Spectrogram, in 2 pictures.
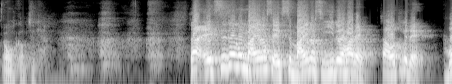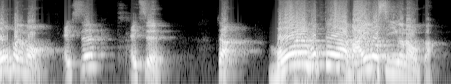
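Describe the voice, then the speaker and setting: A man's voice: sits high, big pitch swings, unhurried, echoey room. A man teaching a math class, walking students through factoring step by step and checking in with them often. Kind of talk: classroom lecture.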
